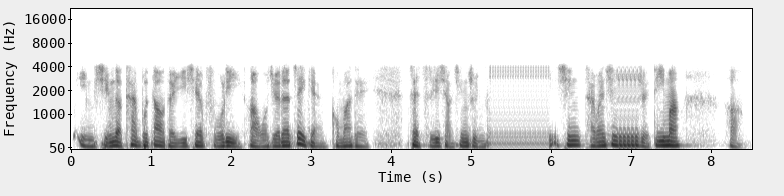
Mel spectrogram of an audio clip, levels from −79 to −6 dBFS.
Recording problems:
garbled, watery; badly; nothing above 4 kHz
audio freezing; at 5.5 s for 0.5 s
audio stuttering; at 7 s

